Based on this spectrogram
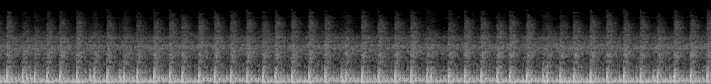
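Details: WSK 125 two-stroke motorcycle at its first start after an engine rebuild: crisp, even popping at a steady idle with no knocks or rattles; sounds healthy.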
